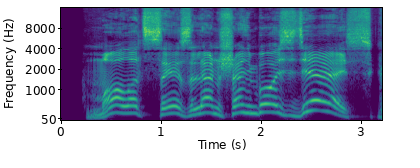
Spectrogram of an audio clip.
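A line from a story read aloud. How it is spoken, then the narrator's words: Thunderous shout. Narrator (Russian): громовым голосом крикнул в окно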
